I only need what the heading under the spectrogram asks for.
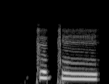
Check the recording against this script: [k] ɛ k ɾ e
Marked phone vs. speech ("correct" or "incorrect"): correct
